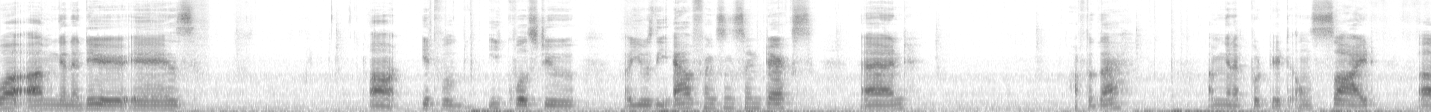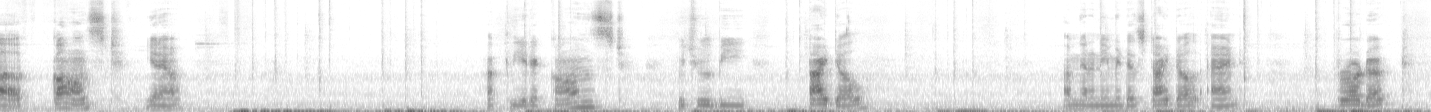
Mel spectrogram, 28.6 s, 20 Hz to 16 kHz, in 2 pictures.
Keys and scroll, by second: 4.3 space, 4.7 =, 6.4-7.9 typing, 11.1-11.8 typing, 16.6-20.0 typing, 21.2-28.3 typing.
